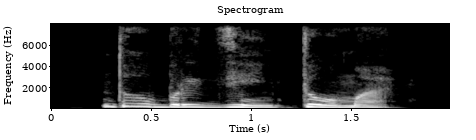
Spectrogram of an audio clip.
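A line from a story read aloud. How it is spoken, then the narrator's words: Sobbing mother. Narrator (Russian): всхлипнула мама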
